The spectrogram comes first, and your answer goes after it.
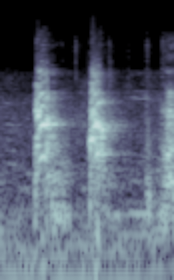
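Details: Dog giving two loud, sharp barks about half a second apart, followed by a fainter third bark near the end.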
